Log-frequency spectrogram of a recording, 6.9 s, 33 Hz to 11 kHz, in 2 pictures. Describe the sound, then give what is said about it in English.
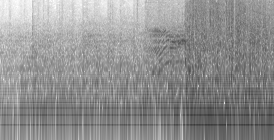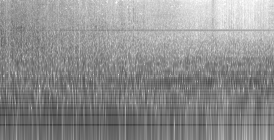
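A battleship's gargantuan 18-inch guns fire skyward with a sudden, massive boom about two seconds in, then a sustained, loud rumbling roar that slowly fades. “Without warning, the gargantuan 18-inch guns erupt skyward, jolting every man on the ship.”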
